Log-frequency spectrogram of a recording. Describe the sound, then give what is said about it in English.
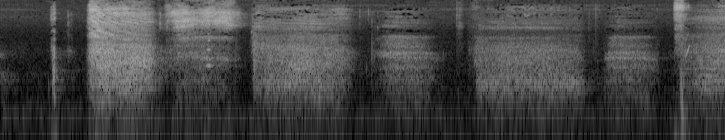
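Someone blows into a balloon as an illustration during a church service, with a series of long, loud, breathy puffs, each followed by a short pause or quick inhale, repeated about five times without any talking. “So I have a balloon. Inhale air.”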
